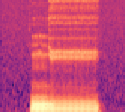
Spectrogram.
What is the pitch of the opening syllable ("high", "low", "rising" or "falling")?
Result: low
